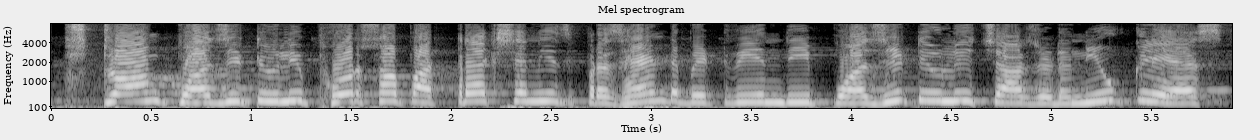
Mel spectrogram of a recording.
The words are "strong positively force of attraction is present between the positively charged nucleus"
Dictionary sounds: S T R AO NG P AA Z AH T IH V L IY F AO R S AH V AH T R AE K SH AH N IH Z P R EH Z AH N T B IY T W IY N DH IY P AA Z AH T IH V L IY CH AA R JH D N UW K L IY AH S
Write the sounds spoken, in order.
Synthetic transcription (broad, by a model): S T R AO NG P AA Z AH T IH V L IY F AO R S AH F AH T R AE K SH AH N IH Z P R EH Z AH N T B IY T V IY N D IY P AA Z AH T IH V L IY CH AA R JH D N UW K L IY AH S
